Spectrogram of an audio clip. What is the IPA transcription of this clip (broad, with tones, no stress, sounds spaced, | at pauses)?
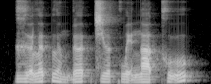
ɣ ɨ̰˧˨ ə̯ l ə˦˥ t̚ l ə̤˨˩ m ɗ əː˦˥ t̚ t͡ɕ ɨ˧ ə̯ k w ḛ˧˨ n a˨˩ t̚ x ṵ˧˥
